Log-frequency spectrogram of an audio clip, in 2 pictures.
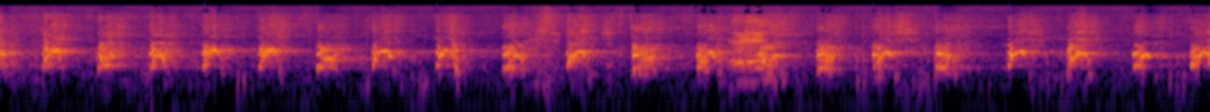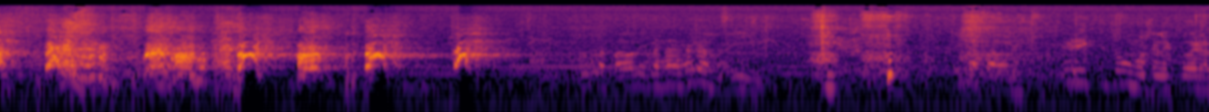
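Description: A dog being approached during a temperament test, barking in rapid, loud, regular bursts for most of the stretch, then easing into whines and yips as people talk nearby.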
